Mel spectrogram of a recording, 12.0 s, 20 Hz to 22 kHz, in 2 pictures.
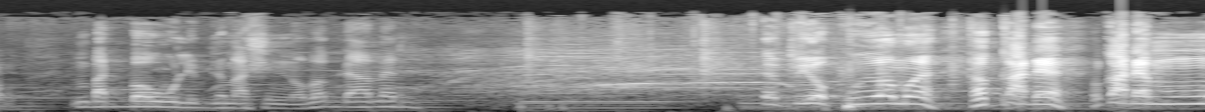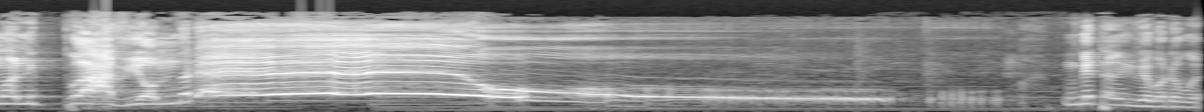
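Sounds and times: man's drawn-out cry: 7.0s - 10.4s.

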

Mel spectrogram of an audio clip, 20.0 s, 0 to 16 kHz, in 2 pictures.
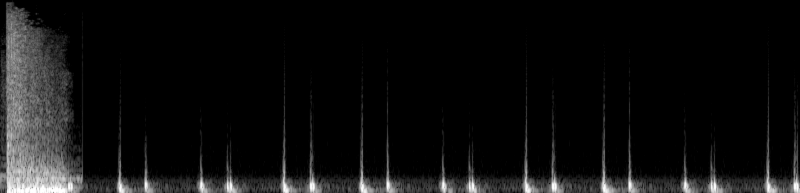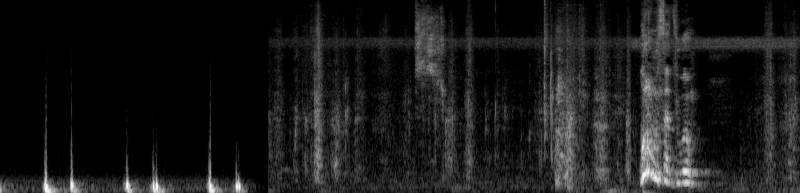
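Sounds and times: heartbeat double thumps: 0.8s - 13.2s.

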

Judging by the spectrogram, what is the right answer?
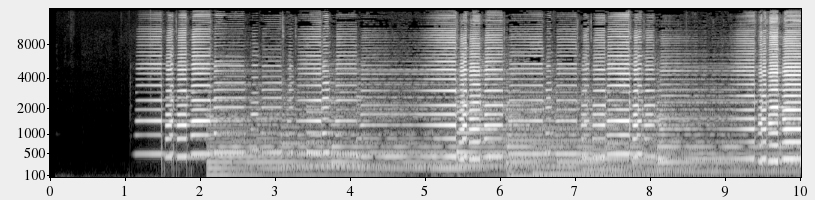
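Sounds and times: free-reed instrument playing: 1.1s - 10.0s.

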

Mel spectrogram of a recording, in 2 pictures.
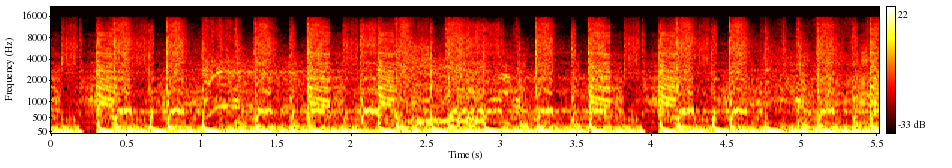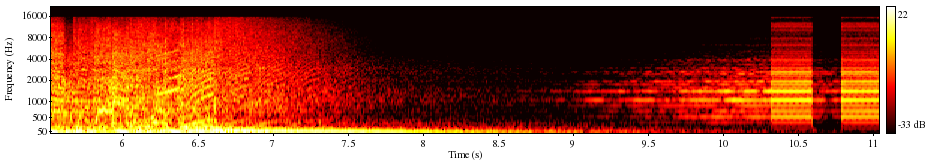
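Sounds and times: edm dance music: 0.0s - 7.2s
synth stabs with alarm-like ring: 8.8s - 11.0s.

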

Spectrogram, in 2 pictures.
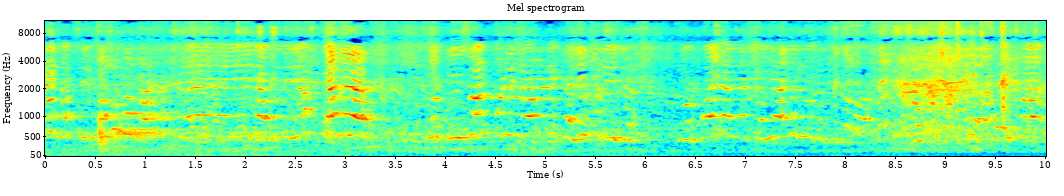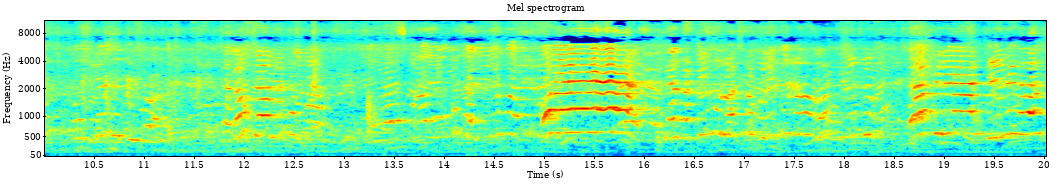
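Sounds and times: children talking and calling out: 0.0s - 20.0s
crowd chatter: 0.0s - 20.0s.

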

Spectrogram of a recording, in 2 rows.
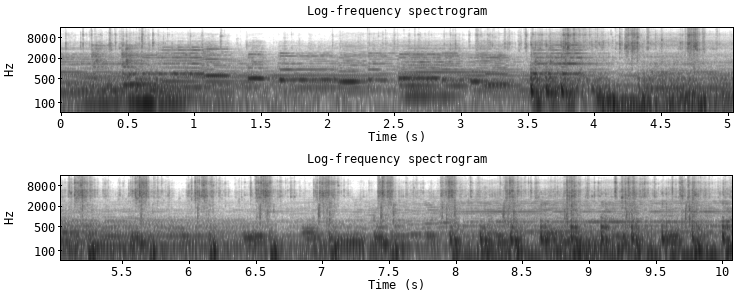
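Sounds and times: wooden hand clappers clacking: 0.0s - 1.4s, 2.0s - 10.0s
dance music over loudspeakers: 3.8s - 10.0s.

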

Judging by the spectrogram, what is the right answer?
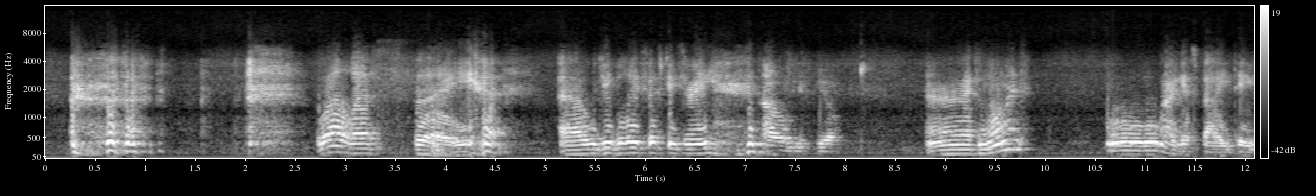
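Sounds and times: person laughing: 3.8s - 4.7s.

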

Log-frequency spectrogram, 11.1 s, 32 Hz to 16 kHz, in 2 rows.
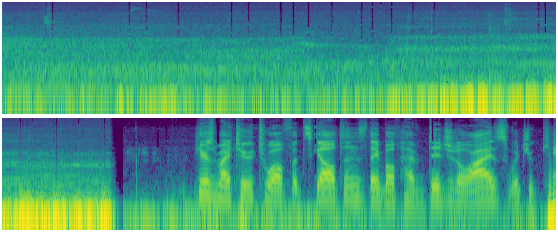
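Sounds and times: droning tone: 0.0s - 7.3s
low rumble: 0.0s - 7.7s.

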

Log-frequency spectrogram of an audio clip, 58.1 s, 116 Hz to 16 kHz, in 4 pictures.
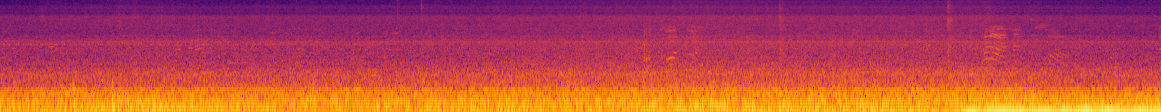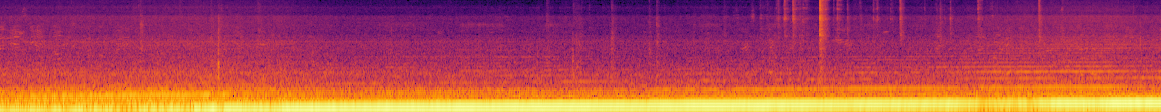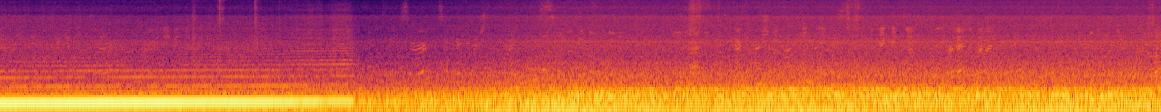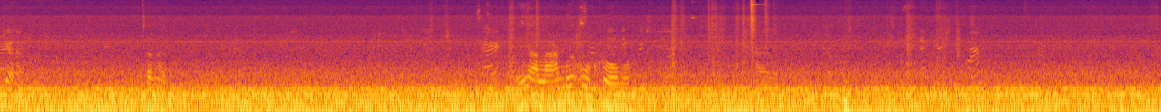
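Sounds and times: low cabin rumble: 0.0s - 58.0s.

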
